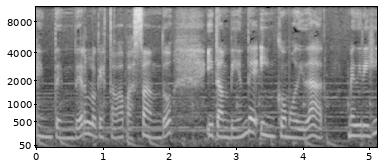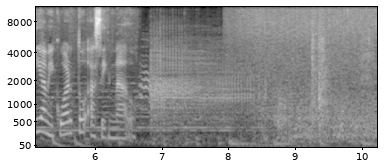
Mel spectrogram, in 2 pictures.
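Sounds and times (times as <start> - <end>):
speech: 0.0 - 7.0
deep rumble of thunder: 8.0 - 10.2
heavy rain pouring: 8.0 - 10.2.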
